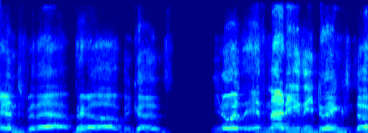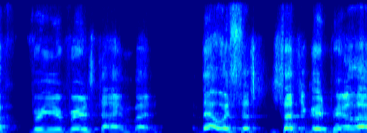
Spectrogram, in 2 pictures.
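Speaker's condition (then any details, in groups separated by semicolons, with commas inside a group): Severe cerebral palsy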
